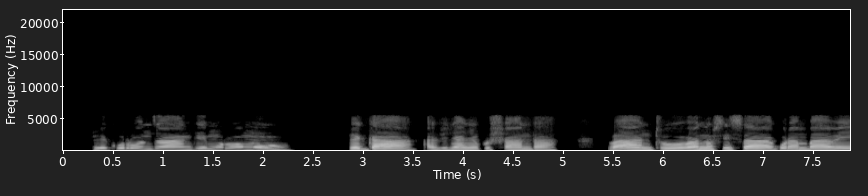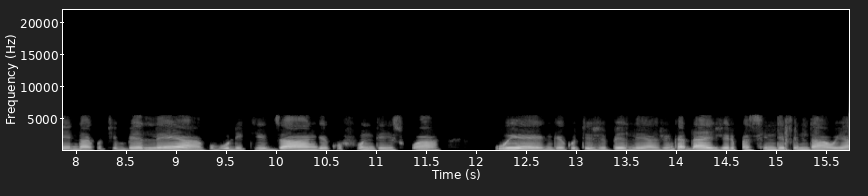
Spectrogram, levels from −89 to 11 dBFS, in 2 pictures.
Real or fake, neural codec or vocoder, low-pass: real; none; 5.4 kHz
